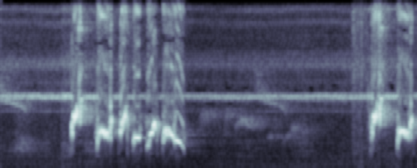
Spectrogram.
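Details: Red-whiskered bulbul morning competition song, 'ché căng' style: one quick warbled phrase of five or six bright, falling notes, a quiet gap with a steady high whine, then the next phrase starting.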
